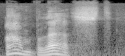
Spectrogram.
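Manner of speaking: soft Texas accent, imitating a friend; a friend's soft Texas accent. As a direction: say it softly like Sam from Texas. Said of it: "In her Texas accent".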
